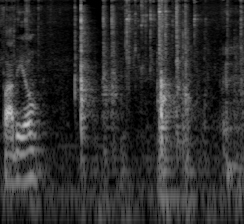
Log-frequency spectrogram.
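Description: A door lock clicks as the handle turns.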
